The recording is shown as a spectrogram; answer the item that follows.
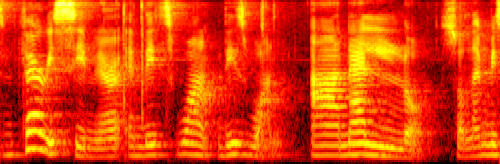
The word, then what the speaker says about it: anello: The word for ring is anello, anello with no G, so no gnocchi sound, anello.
